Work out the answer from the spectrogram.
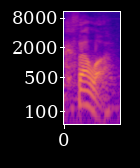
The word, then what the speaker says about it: Quelle: Q is from the German word Quelle. QU is pronounced like KV in German.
